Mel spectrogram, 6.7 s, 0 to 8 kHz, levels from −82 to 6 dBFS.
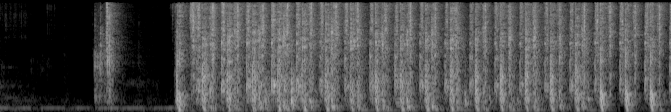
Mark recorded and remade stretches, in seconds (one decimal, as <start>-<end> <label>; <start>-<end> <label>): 0.0-1.3 recorded; 1.3-3.2 remade; 3.2-6.7 recorded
